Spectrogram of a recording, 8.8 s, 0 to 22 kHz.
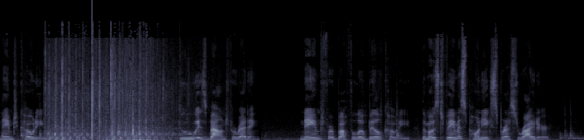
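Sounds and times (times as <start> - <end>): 
speech: 0.0 - 1.2, 2.7 - 8.3
fluttery rustling: 0.6 - 3.1
pigeons cooing: 0.7 - 2.9
hiss: 0.7 - 3.3.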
